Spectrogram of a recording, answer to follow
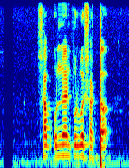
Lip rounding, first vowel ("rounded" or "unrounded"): rounded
